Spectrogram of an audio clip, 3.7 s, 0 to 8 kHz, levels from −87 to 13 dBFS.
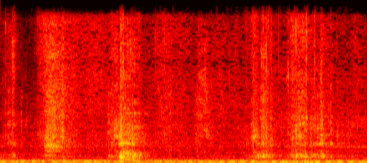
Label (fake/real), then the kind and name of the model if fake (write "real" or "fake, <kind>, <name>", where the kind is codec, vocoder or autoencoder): real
